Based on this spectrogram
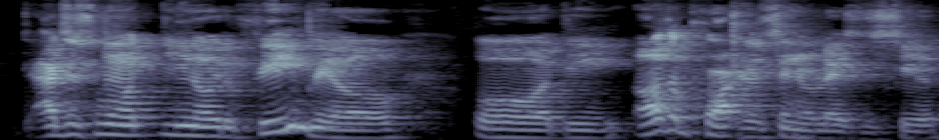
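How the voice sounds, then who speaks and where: This is a man's voice at medium pitch. Audible room echo is present. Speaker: military veteran. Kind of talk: casual chat. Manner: sounds combative to others.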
